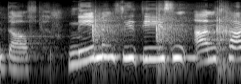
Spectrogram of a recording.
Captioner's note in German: Beifall bei der LINKEN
